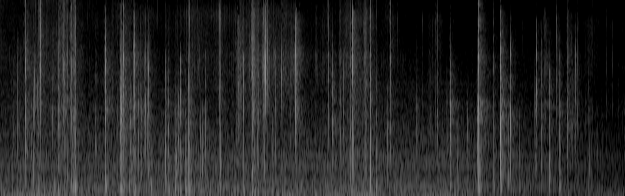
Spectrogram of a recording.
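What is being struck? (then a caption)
Soft plastic-film wipes pack. Fingertips and nails crinkle and scratch the film top of a full, soft plastic-film baby wipes pack with a plastic lid, held in one hand. Dense, bright, crackly crinkles come in quick, sharp bursts with almost no low end and no ring. They flare up and fade irregularly before tapering off.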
